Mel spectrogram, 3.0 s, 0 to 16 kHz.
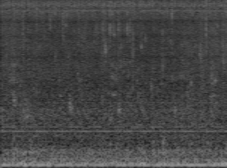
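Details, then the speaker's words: Infant nasal bubble CPAP in a special care nursery, pressure set to about 6, with the ordered FiO2, checked before being placed on the baby: steady, low, continuous bubbling from a closed circuit without leaks, working normally. "And the system is bubbling. You hear the bubbles."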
